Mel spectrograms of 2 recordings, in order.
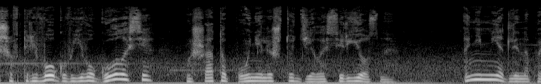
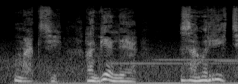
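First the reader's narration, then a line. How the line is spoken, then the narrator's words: Startled whisper. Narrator (Russian): он вздрогнул и прошептал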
